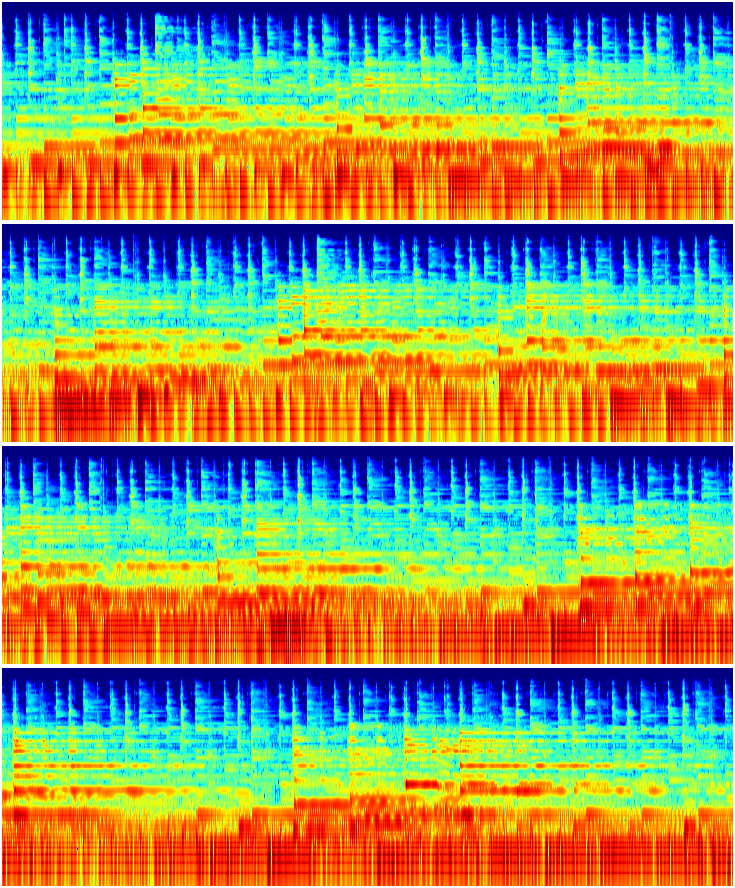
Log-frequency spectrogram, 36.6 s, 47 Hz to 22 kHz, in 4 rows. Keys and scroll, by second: 1.2 3, 1.5 s, 5.5 s, 7.2 s, 8.9 s, 13.9 s, 17.2 s, 27.6 3, 31.9 s.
